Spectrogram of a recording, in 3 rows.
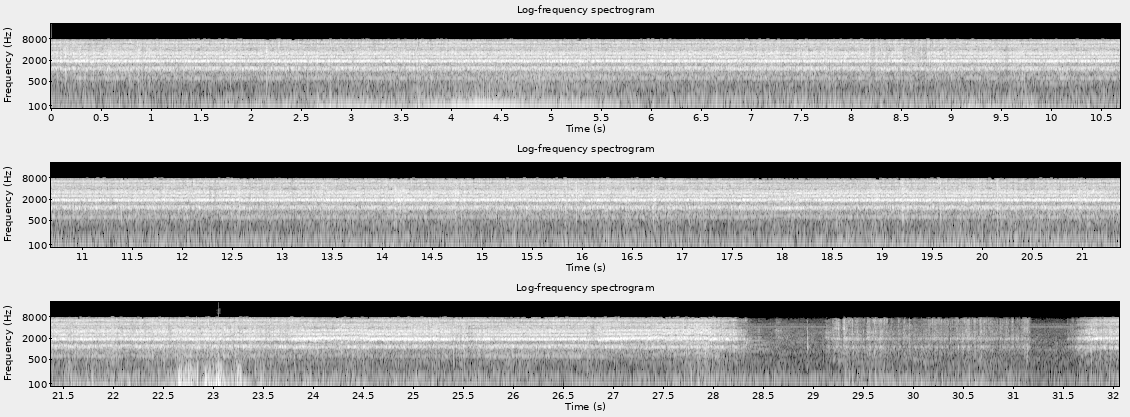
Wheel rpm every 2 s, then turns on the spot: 160, 160, 160, 160, 160, 160, 160, 160, 160, 160, 160, 160, 160, 160, 30, 30.
28-30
